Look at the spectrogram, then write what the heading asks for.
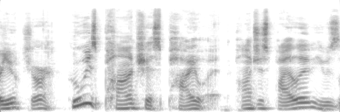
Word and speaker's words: Pilate: and whatever yeah sure it's Pontius Pilate and by the way it's spelled like pilate not like pilot like he wasn't a pilot yeah okay that was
